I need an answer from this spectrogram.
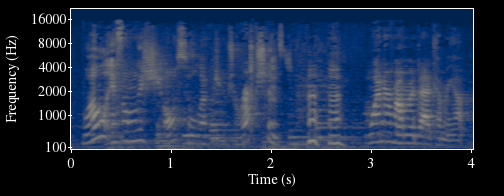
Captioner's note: chuckling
